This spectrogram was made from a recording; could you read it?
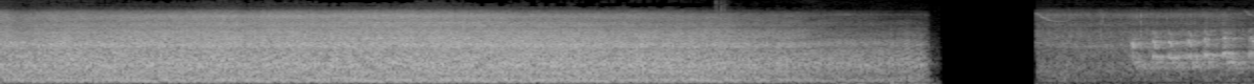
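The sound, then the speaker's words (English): At the end of a song, a loud, steady rush like surf fills the first few seconds, then cuts to a brief silence before a short burst of high, squeaky dolphin chirps and clicks. “And so, end of the song, and I'm sure there's going to be some dolphin sound.”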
